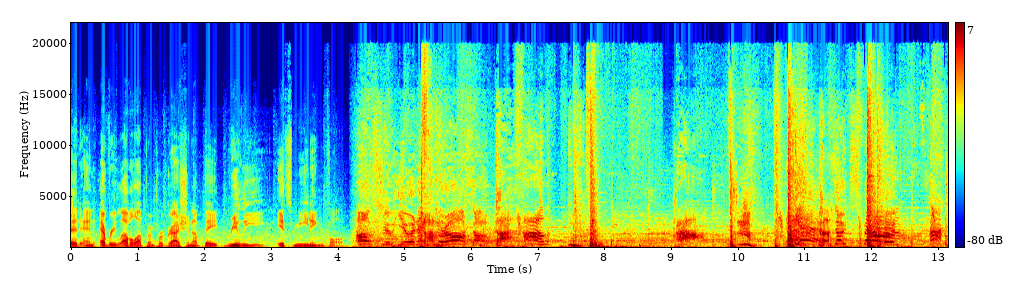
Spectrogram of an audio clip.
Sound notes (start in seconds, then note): 6.5 blows thudding; 6.5 fighters grunting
